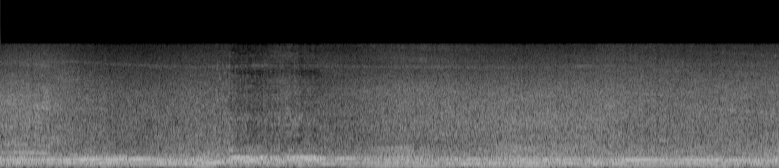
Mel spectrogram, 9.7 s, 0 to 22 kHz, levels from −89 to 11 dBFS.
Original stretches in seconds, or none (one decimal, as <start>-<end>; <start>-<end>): 0.0-2.7; 4.0-9.7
